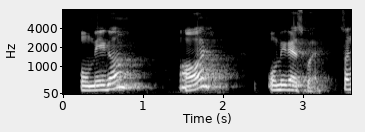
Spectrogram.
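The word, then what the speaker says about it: omega: ठीक है, इसको हम प्रोनाउंस करते हैं ओमेगा।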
